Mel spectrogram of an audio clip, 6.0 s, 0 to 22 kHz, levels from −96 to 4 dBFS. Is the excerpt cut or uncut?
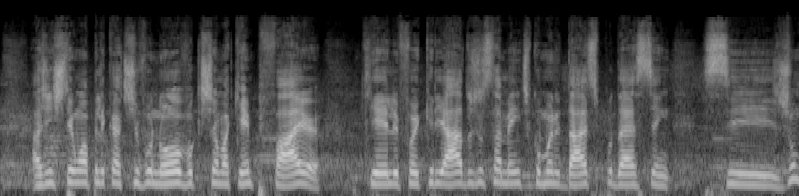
cut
